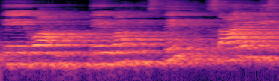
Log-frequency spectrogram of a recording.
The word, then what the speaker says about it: Devang: D-E-V-A-N-G. How do we pronounce that name? Devang.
